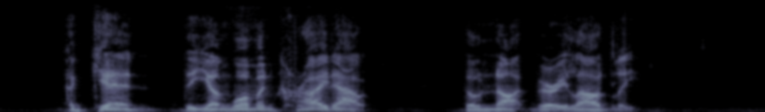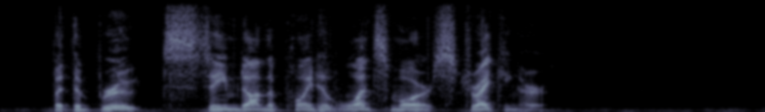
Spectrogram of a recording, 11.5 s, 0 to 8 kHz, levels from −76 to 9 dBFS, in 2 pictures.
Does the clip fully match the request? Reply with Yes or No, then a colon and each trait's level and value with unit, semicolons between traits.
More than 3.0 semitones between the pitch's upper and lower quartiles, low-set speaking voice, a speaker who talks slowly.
Yes: average, 3.4 semitones; low, 125 Hz; slow, 115 wpm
